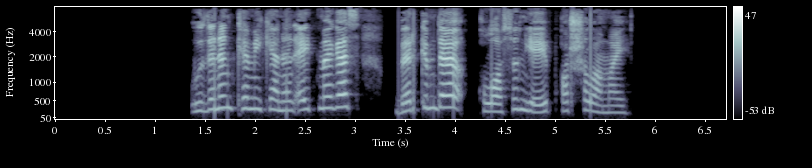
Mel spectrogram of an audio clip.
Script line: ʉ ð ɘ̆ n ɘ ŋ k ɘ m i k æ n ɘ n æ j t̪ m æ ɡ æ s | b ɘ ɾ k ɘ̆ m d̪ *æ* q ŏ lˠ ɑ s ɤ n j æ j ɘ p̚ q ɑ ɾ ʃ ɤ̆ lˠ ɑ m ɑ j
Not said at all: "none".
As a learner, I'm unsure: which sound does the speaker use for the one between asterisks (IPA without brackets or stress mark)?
æ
